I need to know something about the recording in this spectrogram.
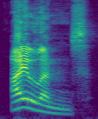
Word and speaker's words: islands: 자, 그 다음에 C번의 이 단어는 사전식 발음으로는 islands 이렇게 됩니다. 그러나 이 경우도 역시 이 드와 z는 조음점이 같으므로 앞에 있는 이 드가 생략되어서 결국 z만 남기 때문에 islands 이렇게 발음이 된다는 얘기입니다.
